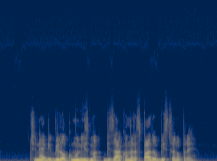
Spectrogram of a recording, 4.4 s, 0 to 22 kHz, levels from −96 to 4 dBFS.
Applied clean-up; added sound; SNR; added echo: none; none; none; none.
